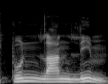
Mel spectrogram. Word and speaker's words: Bun Lan Lim: But her name is Bun Lan Lim, not Lin.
